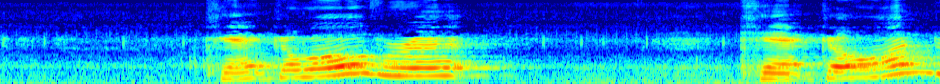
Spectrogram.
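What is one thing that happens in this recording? A middle-aged woman reads aloud expressively, close by.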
